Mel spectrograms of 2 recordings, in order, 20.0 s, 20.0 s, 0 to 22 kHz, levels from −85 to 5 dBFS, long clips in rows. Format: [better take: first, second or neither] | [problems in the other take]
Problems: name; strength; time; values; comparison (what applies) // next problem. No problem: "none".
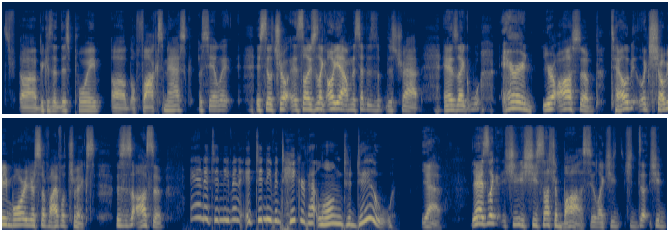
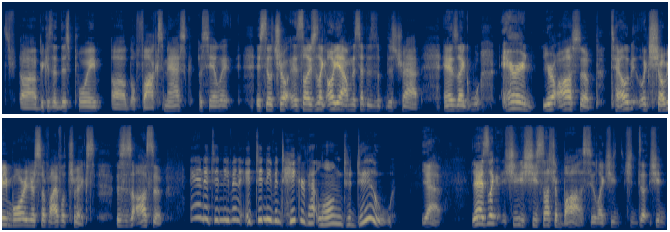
first | thin; somewhat; fading below 300 Hz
